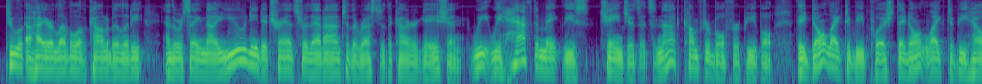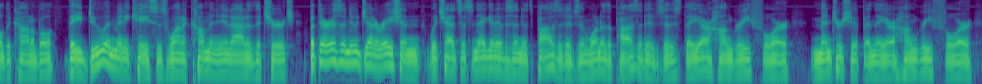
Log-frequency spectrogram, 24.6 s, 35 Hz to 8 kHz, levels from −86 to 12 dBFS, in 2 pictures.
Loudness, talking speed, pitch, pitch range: -19 LUFS, 220 wpm, 85 Hz, 80-95 Hz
